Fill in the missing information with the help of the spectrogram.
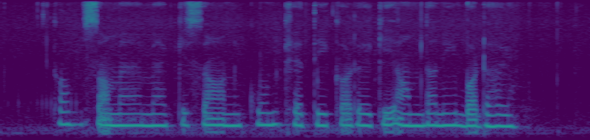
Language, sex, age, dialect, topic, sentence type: Maithili, female, 25-30, Eastern / Thethi, agriculture, question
